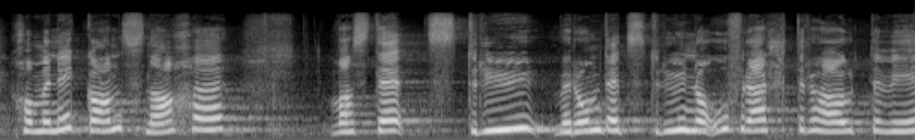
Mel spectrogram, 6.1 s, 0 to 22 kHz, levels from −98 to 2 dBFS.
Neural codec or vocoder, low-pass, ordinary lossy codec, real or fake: none; 14.4 kHz; none; real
